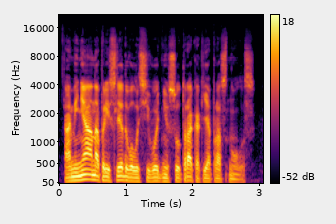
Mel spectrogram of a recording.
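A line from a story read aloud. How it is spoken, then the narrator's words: Plain. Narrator (Russian): сказала она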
